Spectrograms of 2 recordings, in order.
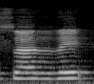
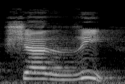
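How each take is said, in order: First: It begins with a plain s sound. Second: It begins with a sh sound. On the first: The speaker calls it wrong. "सर्रे नहीं है" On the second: The speaker calls it right. "बल्कि शर्री है"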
